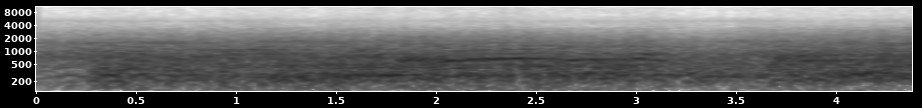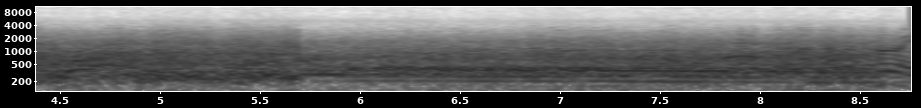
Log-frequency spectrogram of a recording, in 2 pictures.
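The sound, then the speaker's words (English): A loud, continuous roar of several race car engines firing up and revving together at the restart of a 500 race after a rain postponement, the pitch rising and shifting partway through over a dense rumbling background. “Restart your engine.”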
